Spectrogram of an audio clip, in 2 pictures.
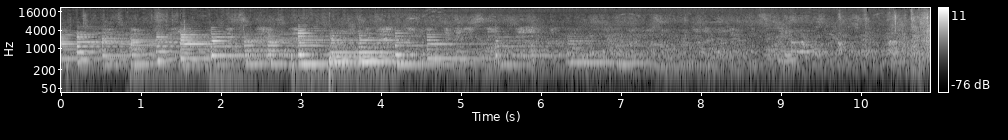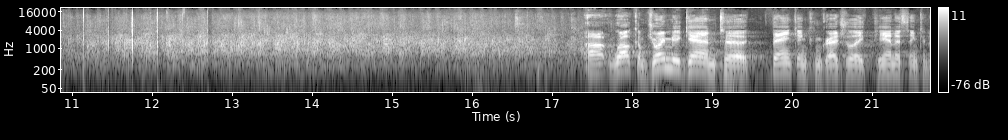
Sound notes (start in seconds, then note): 10.3 applause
